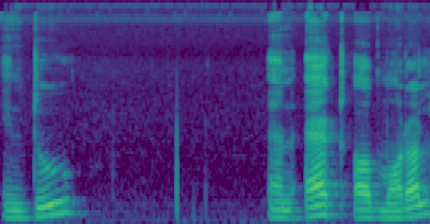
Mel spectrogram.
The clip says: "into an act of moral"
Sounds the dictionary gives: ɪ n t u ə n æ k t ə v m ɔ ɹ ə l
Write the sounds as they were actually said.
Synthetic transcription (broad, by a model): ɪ n t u ə n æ k t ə b m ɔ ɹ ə l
